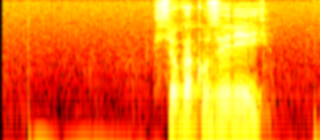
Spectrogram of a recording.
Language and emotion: Russian, neutral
